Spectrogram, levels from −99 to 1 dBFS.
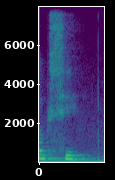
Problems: none marked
